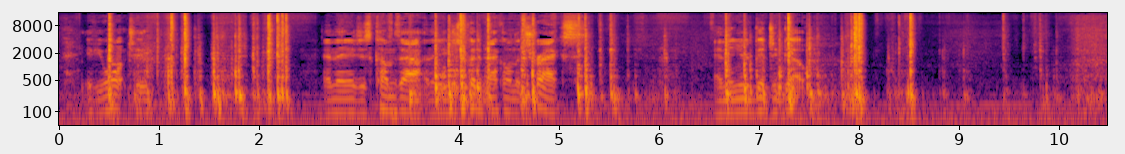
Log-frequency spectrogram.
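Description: A console lid clicks open and shut.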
